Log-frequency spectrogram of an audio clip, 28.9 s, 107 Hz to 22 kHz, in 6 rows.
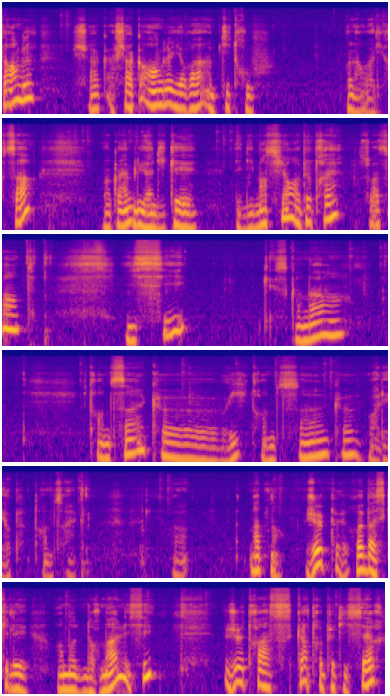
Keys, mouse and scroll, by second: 3.9 click, 5.1 right click, 6.7 click, 7.9 click, 9.7 KP_6, 9.9 KP_0, 10.1 KP_Enter, 13.3 click, 14.4 click, 19.8 KP_3, 20.0 KP_5, 20.3 KP_Enter, 25.8 click, 27.3 click.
